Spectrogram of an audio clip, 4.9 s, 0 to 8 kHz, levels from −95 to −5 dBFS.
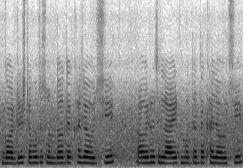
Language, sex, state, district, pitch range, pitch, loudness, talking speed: Odia, female, Odisha, Malkangiri, 260-275 Hz, 270 Hz, -12 LUFS, 160 wpm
